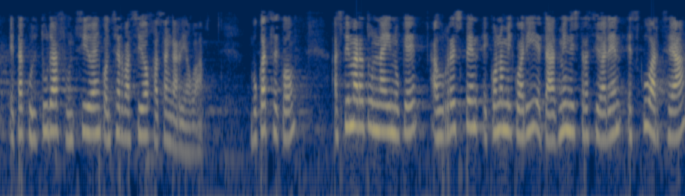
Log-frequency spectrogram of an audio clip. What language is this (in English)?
Basque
